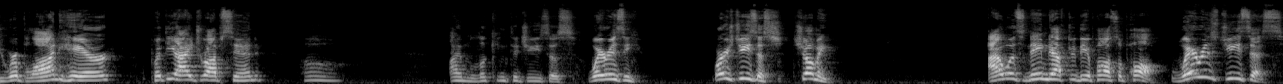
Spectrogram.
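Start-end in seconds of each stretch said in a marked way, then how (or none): 3.0-12.8 scornful, mocking put-on politician voice. Mocking the shtick of the woman being criticized: mocking monotone voice. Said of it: "talk in a monotone voice like Carrie Lake".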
